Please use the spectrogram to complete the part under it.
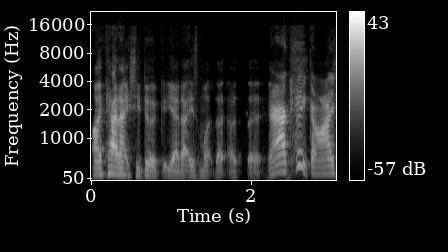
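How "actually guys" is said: high, loud puppet-style voice. Showing off an impression while the group discusses Zippy from Rainbow: Zippy voice. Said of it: "that's my zippy voice".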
